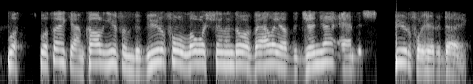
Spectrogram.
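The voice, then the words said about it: Speaks with a noticeable accent. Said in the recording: “I love your accent, sir.”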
